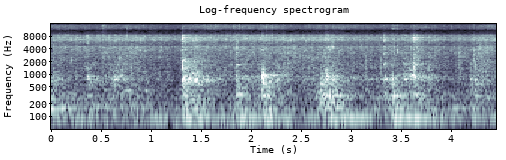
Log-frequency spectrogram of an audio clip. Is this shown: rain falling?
no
